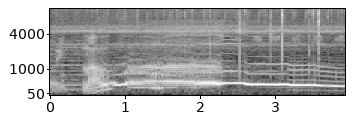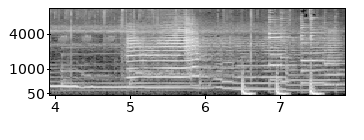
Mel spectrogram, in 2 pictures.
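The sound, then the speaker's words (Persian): A wolf pup howls: one long, high call that swoops up, then slowly sinks over several seconds. Other tones follow, and three low thumps land near the end. “بعضی وقتا زوزه کشیدن یه بچه گرگ فرکانسش از صدای بعضی آدم ها بالاتره.”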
